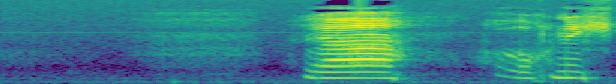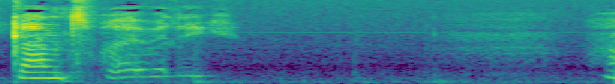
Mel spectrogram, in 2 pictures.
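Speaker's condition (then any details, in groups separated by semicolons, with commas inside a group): Spasticity from birth; multiple sclerosis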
